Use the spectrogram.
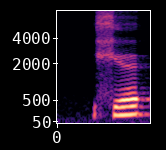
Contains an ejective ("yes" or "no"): no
